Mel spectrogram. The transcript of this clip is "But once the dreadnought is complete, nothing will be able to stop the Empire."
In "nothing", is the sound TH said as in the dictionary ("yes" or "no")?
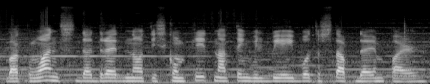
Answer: no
